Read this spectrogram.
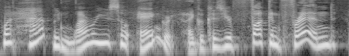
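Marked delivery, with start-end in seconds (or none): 0.0-1.8 much higher, small timid voice; imitated meekness. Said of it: "meek, and she was like". 2.0-3.4 high, slow, emphatic retort; retold exasperation. Retold angry answer to the mother.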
